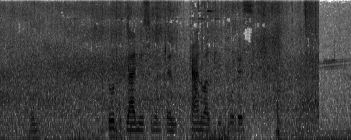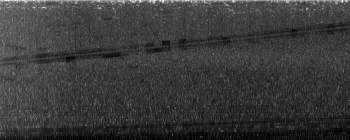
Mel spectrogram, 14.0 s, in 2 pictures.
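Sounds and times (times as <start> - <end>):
car engine accelerating: 6.4 - 14.0.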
